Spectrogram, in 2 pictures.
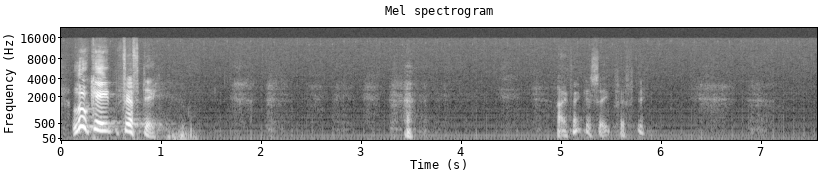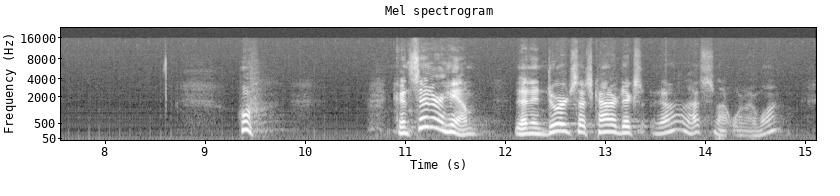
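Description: An elderly man preaches with animation in a room with a slight echo, pausing between phrases.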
